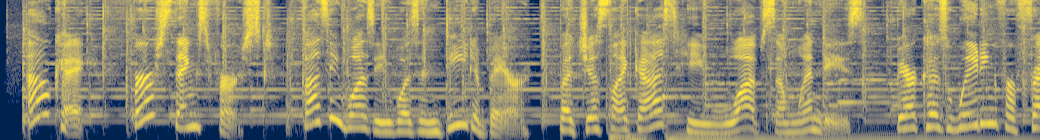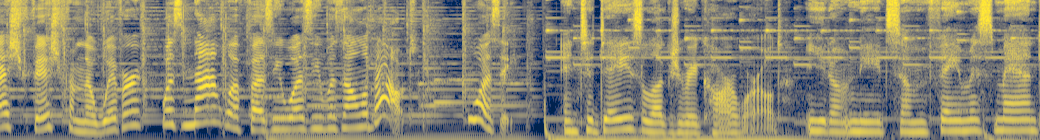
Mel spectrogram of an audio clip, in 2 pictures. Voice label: Commercial; Wendys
